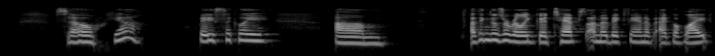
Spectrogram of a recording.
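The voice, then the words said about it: Strained, fading voice. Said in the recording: “I think I'm losing my voice ... I'm really struggling ... So I'll sound better tomorrow”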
